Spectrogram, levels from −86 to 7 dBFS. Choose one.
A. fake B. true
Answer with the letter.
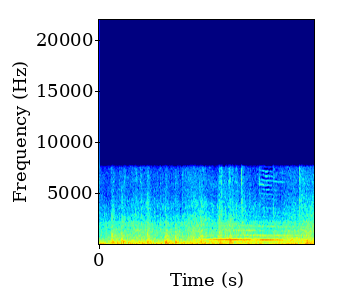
B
